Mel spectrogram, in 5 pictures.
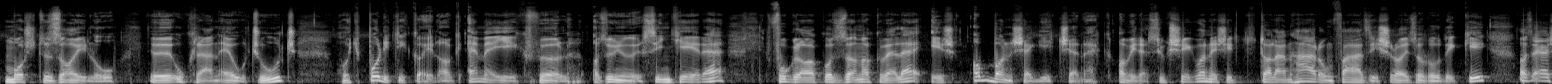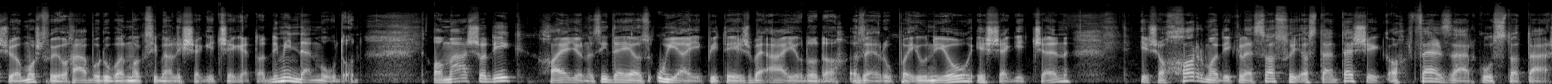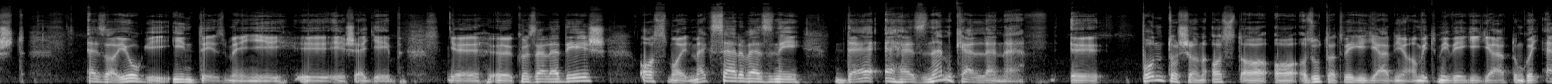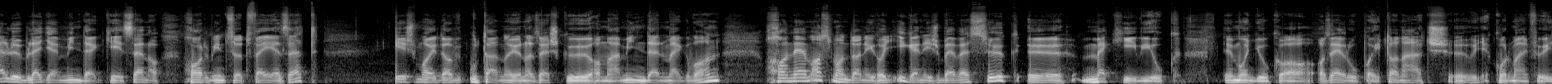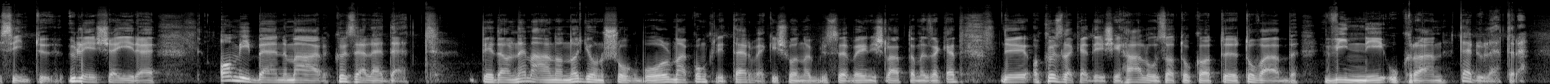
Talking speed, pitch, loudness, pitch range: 110 wpm, 105 Hz, -18 LUFS, 90-125 Hz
